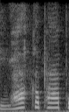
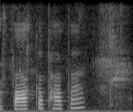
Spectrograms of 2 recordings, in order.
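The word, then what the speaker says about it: whakapapa: fun word to say Haka Papa w h a k a p a p a it's also pronounced faka Papa so it's Waka Papa or faka Papa and we have it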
